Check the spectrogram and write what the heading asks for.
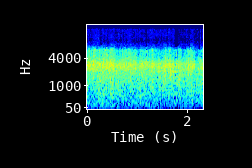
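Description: Steady rush of air over the onboard camera of a Multiplex Heron RC glider as it glides and descends, with no motor sound.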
